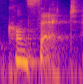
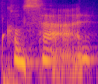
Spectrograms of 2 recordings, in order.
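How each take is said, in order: First: "concert" as kon-SERT, final t sounded; as written. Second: "konsert" as kon-SÄÄR, t dropped; long open vowel ending "konsert", no final t; Stockholm pronunciation. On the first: Teacher showing the spelling, "concert" with final t. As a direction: keep the t at the end of "concert". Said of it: "It's written like this". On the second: Teacher showing Stockholm usage, "konsert" without the t. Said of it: "the most common way to say it". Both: Shown as a demonstration.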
